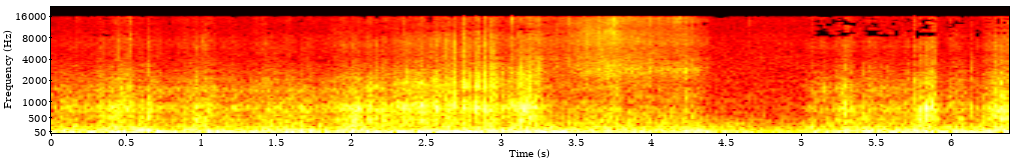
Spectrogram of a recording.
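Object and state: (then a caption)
Plastic doll head with synthetic hair. Long nails on both hands scratch along the part of a life-size plastic doll head with synthetic hair. The result is a steady, crisp scratching and crinkling texture over a low rumble, with a brief quieter dip near the end before it resumes.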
